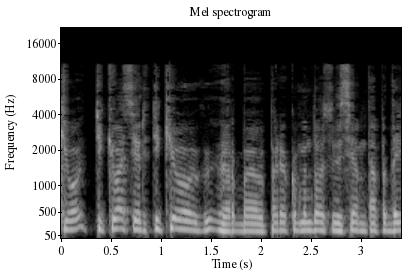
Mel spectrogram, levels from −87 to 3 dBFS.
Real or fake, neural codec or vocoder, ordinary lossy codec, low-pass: real; none; AAC, 32 kbps; 10.8 kHz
